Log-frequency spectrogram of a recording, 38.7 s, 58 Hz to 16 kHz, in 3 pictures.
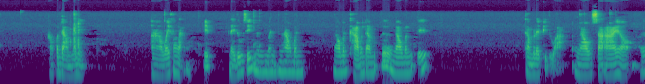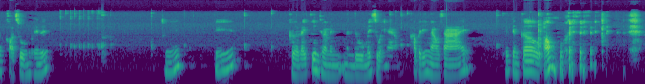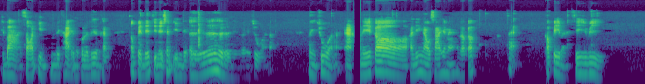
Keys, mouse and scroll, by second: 3.1 click, 4.9 click, 11.5 click, 12.1 click, 14.0 click, 14.2 click, 14.3 click, 14.5 click, 14.7 click, 15.8-16.4 drag, 17.7-18.2 drag, 20.6 click, 20.8 click, 22.7 click, 26.0 click, 28.5 click, 31.9-32.3 drag, 33.5 click, 35.3 click, 35.8 click, 37.0 click, 37.5 click.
